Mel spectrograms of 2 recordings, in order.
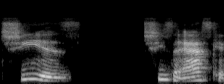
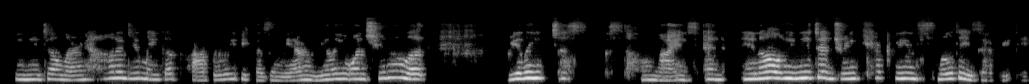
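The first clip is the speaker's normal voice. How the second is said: put-on voice of a small kid, childish little-girl; 4 semitones higher than usual. Speaker mimics exactly how a woman talked to them, in a childish voice imitating her. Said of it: "This is exactly how she talked".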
